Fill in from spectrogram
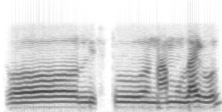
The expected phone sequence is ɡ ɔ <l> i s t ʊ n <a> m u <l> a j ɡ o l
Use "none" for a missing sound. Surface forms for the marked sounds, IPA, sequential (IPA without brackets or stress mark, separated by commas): l, a, l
